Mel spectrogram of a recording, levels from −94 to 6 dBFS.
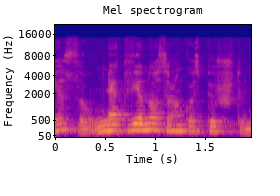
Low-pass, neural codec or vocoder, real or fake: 14.4 kHz; vocoder, 48 kHz, 128 mel bands, Vocos; fake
